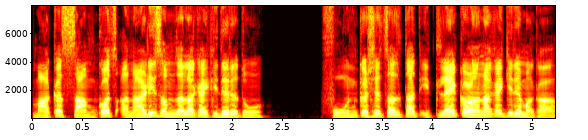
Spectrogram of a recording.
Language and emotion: Goan Konkani, angry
